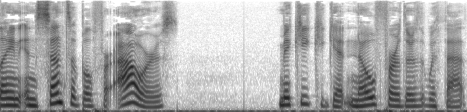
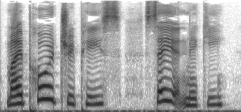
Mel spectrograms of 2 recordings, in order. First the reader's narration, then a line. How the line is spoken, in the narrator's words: she cried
